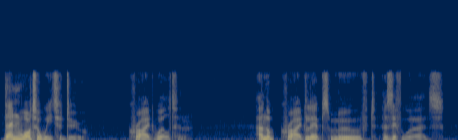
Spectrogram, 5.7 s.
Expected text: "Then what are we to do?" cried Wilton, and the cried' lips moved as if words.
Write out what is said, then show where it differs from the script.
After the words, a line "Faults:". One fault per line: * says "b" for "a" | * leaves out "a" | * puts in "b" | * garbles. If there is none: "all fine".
"Then what are we to do?" cried Wilton, and the cried' lips moved as if words.
Faults:
all fine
